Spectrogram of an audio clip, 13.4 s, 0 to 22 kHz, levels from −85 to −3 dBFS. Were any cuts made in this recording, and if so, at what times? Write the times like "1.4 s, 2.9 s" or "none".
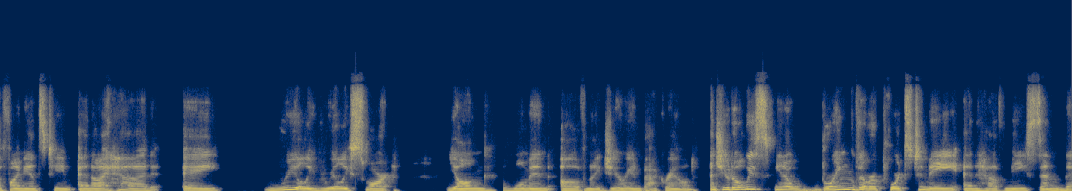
6.3 s, 8.8 s

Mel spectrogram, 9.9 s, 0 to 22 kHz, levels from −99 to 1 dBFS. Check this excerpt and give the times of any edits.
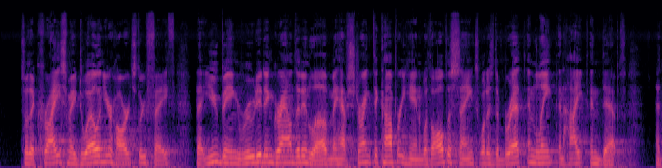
none

